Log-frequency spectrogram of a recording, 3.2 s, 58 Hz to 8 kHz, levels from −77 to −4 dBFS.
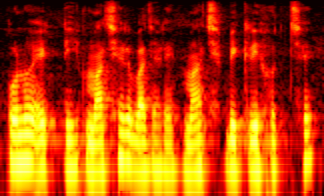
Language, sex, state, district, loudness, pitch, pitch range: Bengali, male, West Bengal, Cooch Behar, -19 LUFS, 115 Hz, 115-130 Hz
